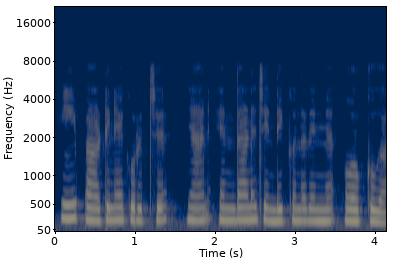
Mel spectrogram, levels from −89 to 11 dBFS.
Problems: low volume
